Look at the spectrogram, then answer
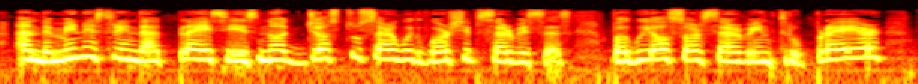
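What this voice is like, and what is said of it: Mexican accent in English. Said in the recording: “I'm listening to your accent a little bit... I'm from Mexico.”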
